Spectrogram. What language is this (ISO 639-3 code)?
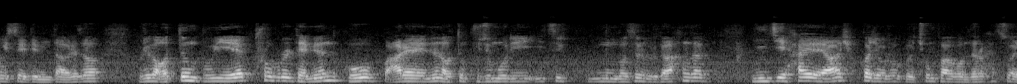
kor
